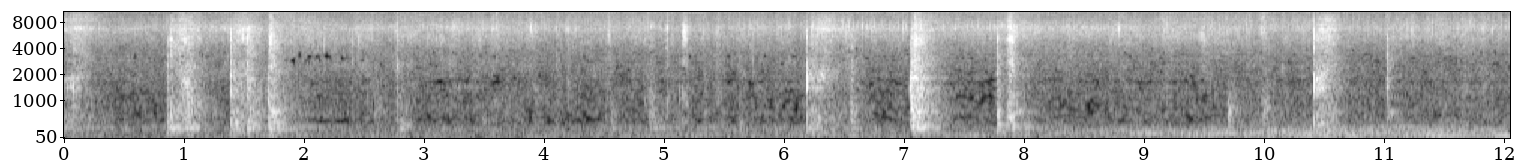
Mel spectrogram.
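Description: Thick moong dal halwa frying in a nonstick pan with a steady high sizzle. A wooden spatula scrapes and presses it against the pan in half a dozen sharp strokes, spaced irregularly.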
